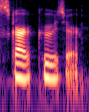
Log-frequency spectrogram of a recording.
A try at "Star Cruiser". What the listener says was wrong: Sounded like Scar Cruiser.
